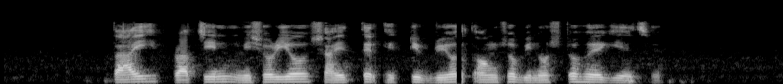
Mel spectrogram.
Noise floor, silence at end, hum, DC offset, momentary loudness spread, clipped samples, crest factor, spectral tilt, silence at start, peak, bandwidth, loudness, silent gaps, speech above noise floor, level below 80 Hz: -62 dBFS; 1.25 s; none; under 0.1%; 6 LU; under 0.1%; 18 dB; -4.5 dB/octave; 1.15 s; 0 dBFS; 8 kHz; -17 LUFS; none; 45 dB; -52 dBFS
